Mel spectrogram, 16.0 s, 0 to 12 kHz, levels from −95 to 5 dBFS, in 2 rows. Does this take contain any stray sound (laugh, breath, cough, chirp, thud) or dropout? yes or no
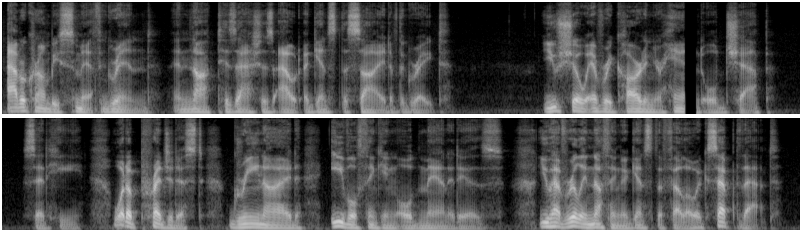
yes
